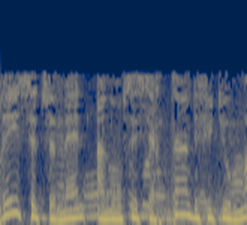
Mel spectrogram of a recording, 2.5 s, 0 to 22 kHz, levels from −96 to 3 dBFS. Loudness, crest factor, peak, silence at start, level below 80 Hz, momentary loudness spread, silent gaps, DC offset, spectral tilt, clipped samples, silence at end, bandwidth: -28 LUFS; 12 dB; -16 dBFS; 0 s; -52 dBFS; 2 LU; none; under 0.1%; -5.5 dB/octave; under 0.1%; 0 s; 6 kHz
